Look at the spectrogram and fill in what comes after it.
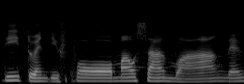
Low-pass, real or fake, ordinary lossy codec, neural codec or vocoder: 7.2 kHz; real; none; none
